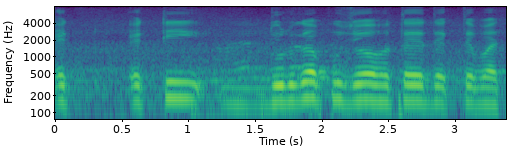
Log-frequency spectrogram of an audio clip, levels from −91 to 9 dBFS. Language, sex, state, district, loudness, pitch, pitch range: Bengali, male, West Bengal, Jhargram, -18 LUFS, 155 Hz, 155-170 Hz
